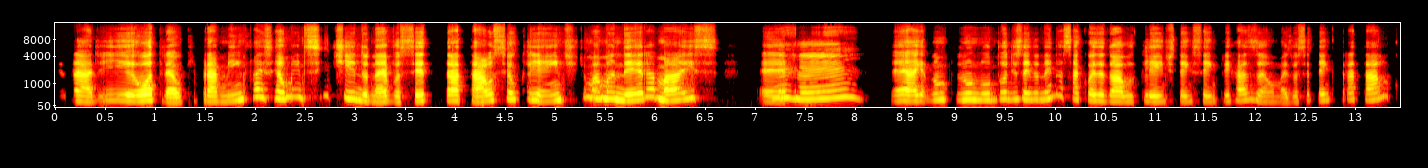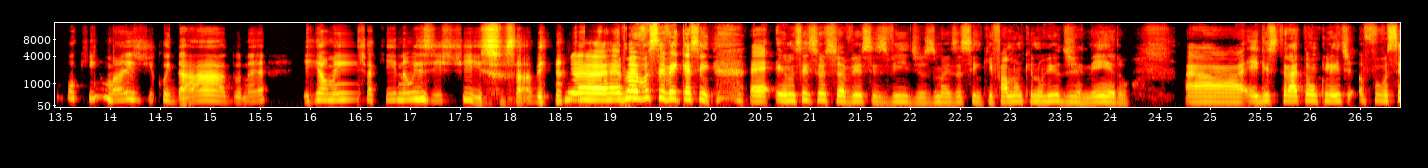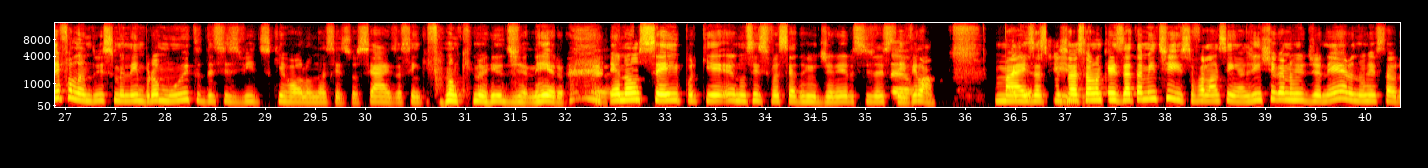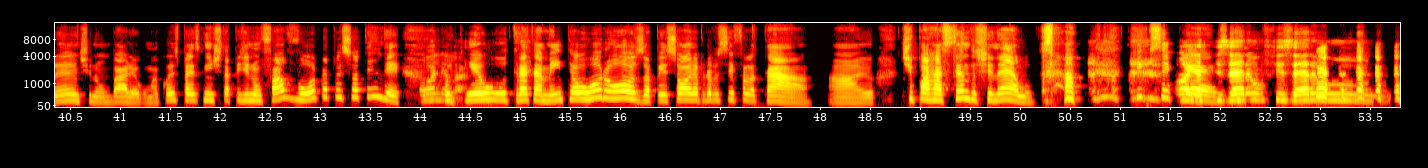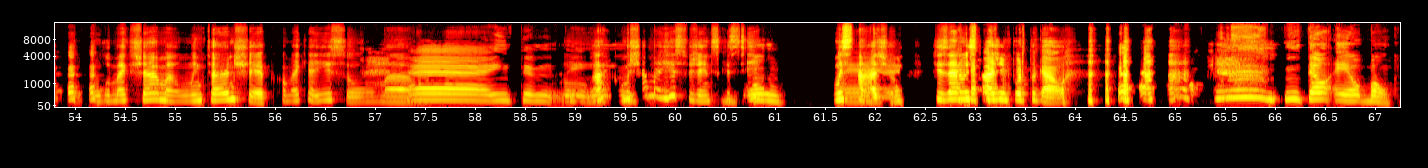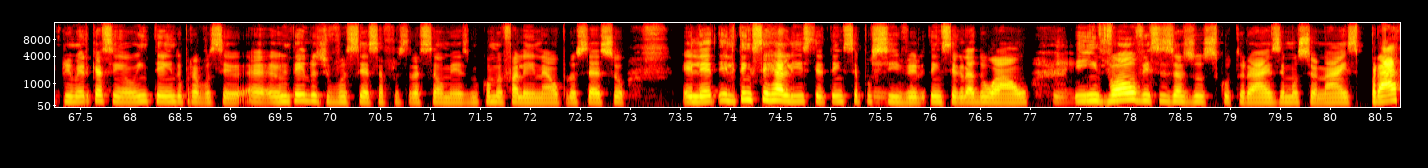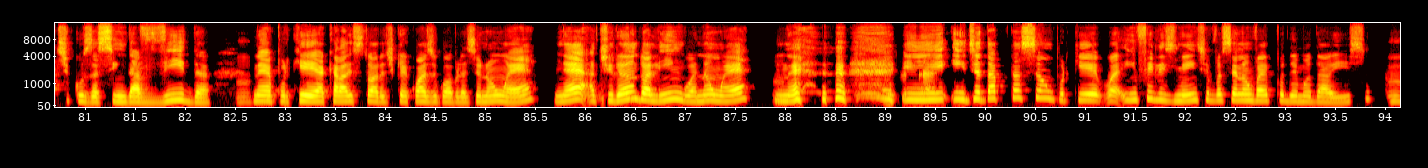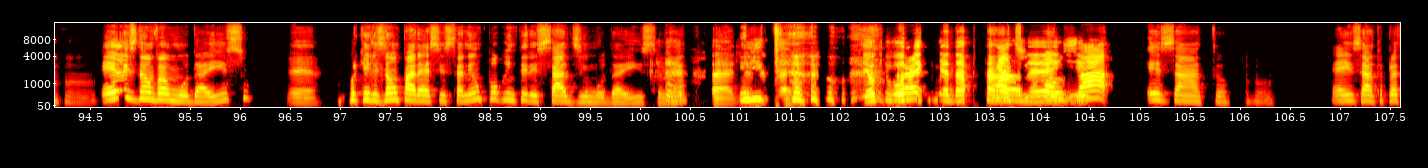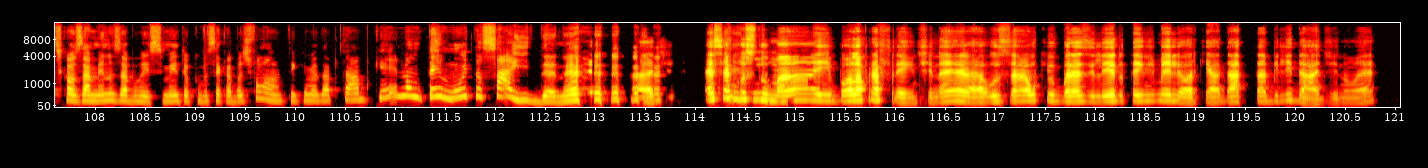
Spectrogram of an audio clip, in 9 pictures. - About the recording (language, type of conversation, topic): Portuguese, advice, Como posso aceitar as mudanças e me adaptar a uma nova fase sem me sentir tão perdido?
- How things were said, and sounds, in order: tapping; laughing while speaking: "sabe"; laugh; laughing while speaking: "falam que"; laugh; laugh; laughing while speaking: "sabe"; laugh; in English: "internship"; laugh; laughing while speaking: "né"; laughing while speaking: "Então"; laugh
